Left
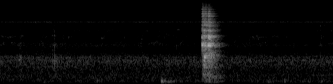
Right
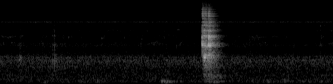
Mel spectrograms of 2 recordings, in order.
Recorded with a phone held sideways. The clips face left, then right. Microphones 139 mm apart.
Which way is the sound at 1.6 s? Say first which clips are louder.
Even; 45° left (ahead or behind).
